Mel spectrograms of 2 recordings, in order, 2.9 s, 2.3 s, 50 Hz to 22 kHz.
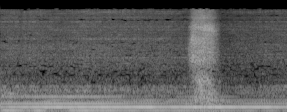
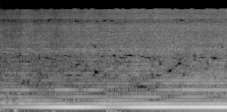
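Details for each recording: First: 4" submersible 3/4 hp 8 gpm well pump running in a test tank at about 5 gpm and drawing 7.5–7.6 A. A steady, smooth low electric hum with brief water hiss; considerably quieter than the other pump, healthy. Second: 4" submersible 3/4 hp 8 gpm well pump in a test tank, circulating water at 11.7 gpm and building 180 psi. It functions fine, but a loud, steady buzzing low drone never eases, and it starts to vibrate and rattle; terrifyingly loud, cause unknown.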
